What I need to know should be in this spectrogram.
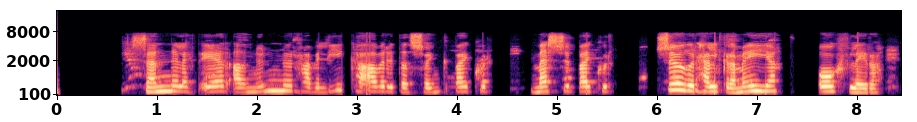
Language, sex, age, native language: Icelandic, female, 30-39, Icelandic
